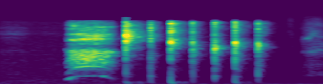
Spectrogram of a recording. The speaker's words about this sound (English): I was clapping.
